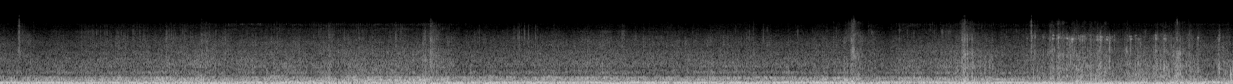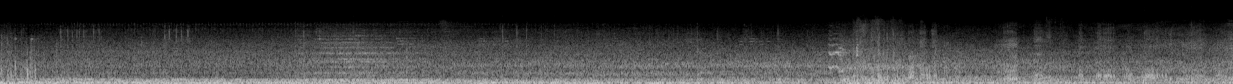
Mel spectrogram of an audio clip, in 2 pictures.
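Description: Wind rumbles strongly against the microphone outdoors.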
